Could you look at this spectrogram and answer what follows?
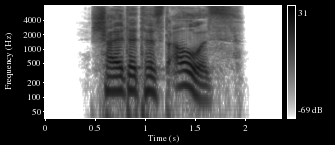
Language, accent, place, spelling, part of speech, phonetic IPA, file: German, Germany, Berlin, schaltetest aus, verb, [ˌʃaltətəst ˈaʊ̯s], De-schaltetest aus.ogg
- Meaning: inflection of ausschalten: 1. second-person singular preterite 2. second-person singular subjunctive II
